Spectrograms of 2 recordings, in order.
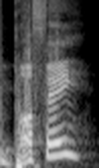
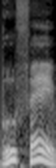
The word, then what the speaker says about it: buffet: this a little bit off-topic but you say Buffy yeah buffet that's how it's pronounced it's Buffay bruh you're an embarrassment okay let me ask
